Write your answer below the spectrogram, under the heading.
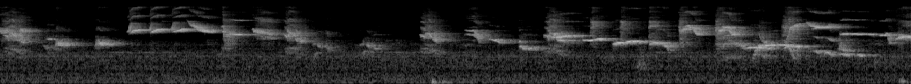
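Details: Two kept oriental magpie-robins, one a black-plumaged bird, singing against each other: dense, continuous high chattering and whistled phrases that overlap rapidly, over a constant hiss of background noise.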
